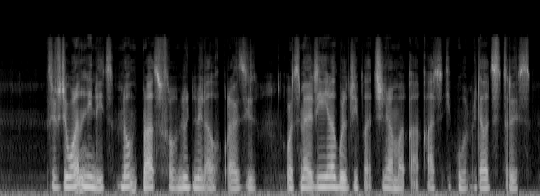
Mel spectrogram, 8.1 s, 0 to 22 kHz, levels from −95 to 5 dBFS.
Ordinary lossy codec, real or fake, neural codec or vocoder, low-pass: none; fake; autoencoder, 22.05 kHz, a latent of 192 numbers a frame, VITS, trained on many speakers; 9.9 kHz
